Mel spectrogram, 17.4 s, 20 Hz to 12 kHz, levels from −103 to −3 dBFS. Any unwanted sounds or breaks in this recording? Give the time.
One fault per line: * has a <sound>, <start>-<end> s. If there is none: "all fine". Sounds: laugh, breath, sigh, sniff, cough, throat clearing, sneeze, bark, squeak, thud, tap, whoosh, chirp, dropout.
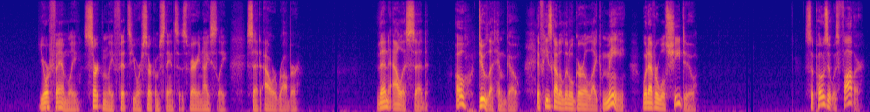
all fine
